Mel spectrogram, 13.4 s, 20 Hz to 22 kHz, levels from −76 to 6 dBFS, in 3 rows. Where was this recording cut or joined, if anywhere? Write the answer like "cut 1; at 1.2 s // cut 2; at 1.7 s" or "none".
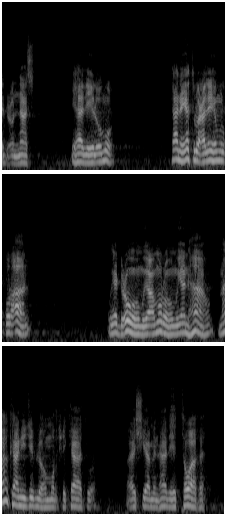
cut 1; at 8.7 s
